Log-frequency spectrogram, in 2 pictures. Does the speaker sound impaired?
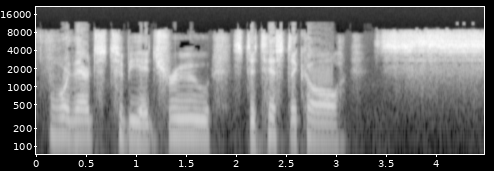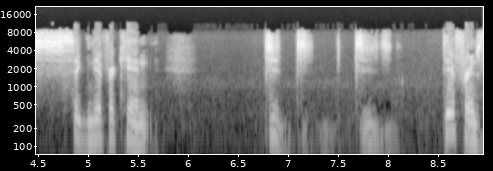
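Yes: stuttering; person who stutters, most anxiety tied to stuttering; stuttered openly rather than hiding in past phone-heavy job, talked openly about stuttering; here blocks.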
